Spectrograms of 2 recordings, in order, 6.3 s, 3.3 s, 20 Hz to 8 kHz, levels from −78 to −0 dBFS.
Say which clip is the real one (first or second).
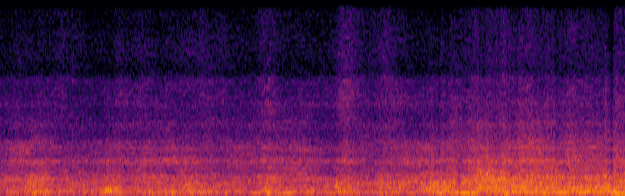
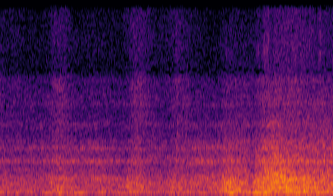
second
